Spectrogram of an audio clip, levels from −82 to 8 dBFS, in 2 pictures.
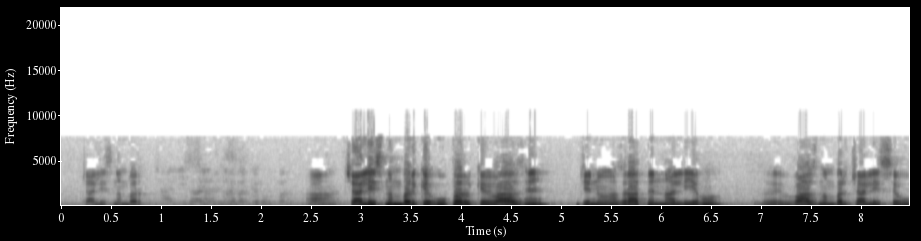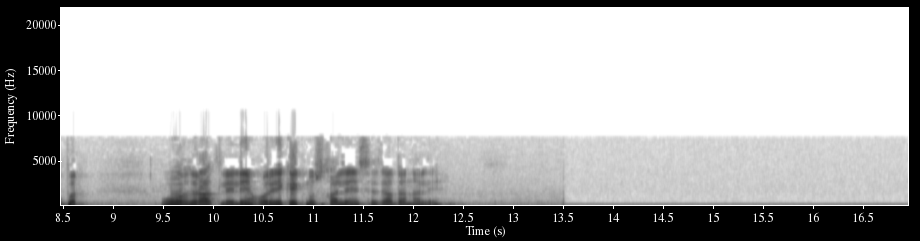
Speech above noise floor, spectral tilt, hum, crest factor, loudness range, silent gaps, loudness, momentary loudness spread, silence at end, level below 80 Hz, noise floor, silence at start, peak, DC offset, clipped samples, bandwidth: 30 dB; -7 dB/octave; none; 14 dB; 9 LU; none; -13 LUFS; 16 LU; 4.45 s; -38 dBFS; -42 dBFS; 0.25 s; 0 dBFS; under 0.1%; 0.2%; 8 kHz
